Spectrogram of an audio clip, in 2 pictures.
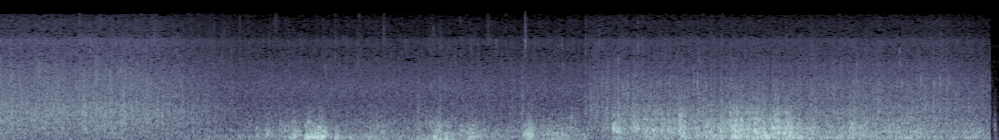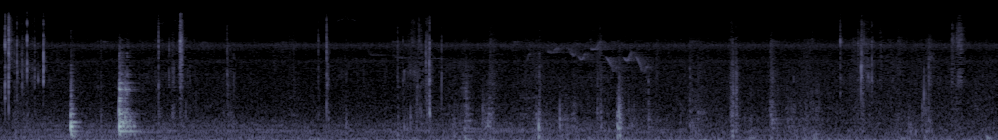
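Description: Steady rain with low rumbles of thunder, twice swelling louder. About halfway through it cuts off abruptly to near quiet with faint scattered ticks.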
